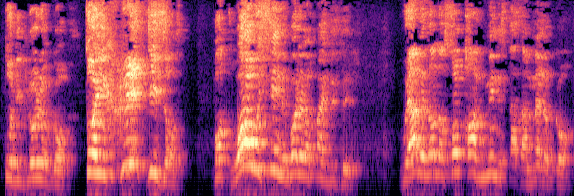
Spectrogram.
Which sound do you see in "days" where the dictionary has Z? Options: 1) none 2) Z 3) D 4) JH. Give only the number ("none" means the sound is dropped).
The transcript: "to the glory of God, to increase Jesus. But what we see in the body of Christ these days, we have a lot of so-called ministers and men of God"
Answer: 1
